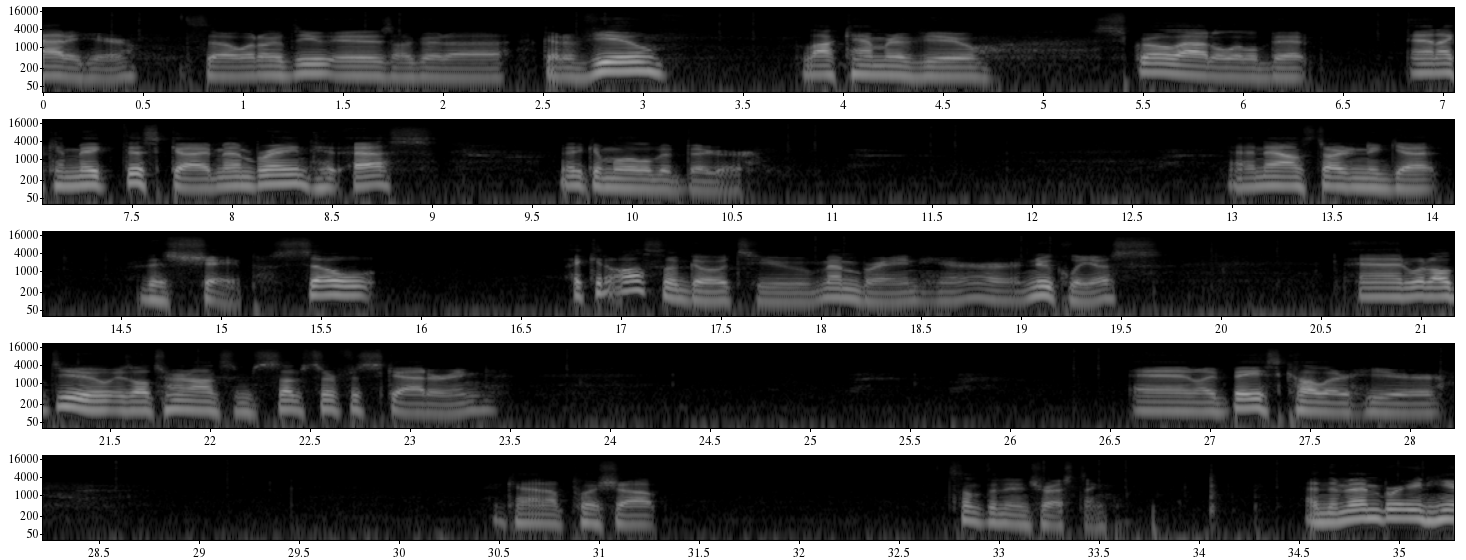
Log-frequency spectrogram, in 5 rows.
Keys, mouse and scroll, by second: 0.4 click, 1.6 click, 2.7 click, 3.4 click, 4.2-6.5 scroll down 1, 6.7 click, 7.4 click, 8.2 s, 10.9 click, 18.0 click, 19.0 click, 20.0 middle click, 22.0-26.4 drag, 33.5 click, 35.1 click.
